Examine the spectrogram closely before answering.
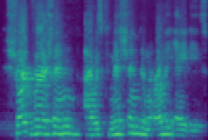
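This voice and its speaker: A man with an American accent speaks at a fairly quick pace over noticeable background noise. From New York (Westchester). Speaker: artist and frame shop owner. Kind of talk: interview conversation. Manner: fast.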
